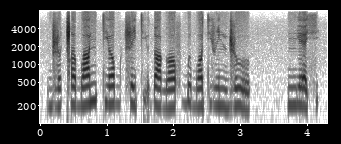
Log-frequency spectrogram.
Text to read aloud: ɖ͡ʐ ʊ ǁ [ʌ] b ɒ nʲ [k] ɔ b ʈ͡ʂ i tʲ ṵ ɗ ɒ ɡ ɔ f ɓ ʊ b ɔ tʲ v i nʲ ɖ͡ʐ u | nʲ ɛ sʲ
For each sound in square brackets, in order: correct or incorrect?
correct, incorrect

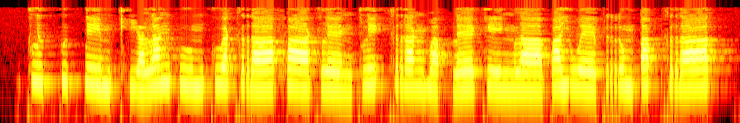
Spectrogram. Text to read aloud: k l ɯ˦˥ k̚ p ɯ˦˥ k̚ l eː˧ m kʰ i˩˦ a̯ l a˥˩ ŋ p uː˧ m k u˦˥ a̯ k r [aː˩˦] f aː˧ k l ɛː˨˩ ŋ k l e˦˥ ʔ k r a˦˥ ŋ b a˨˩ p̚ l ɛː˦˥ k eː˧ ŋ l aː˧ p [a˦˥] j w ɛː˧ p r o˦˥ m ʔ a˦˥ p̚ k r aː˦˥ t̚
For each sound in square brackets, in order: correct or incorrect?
incorrect, incorrect

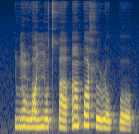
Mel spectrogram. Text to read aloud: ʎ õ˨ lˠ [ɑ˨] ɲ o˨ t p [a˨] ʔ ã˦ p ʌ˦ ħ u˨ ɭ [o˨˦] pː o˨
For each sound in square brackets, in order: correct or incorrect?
incorrect, correct, incorrect

